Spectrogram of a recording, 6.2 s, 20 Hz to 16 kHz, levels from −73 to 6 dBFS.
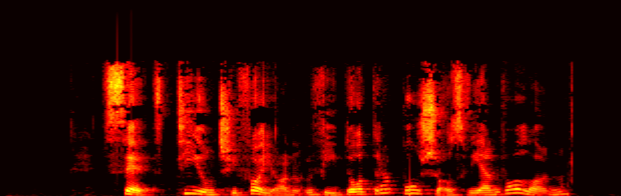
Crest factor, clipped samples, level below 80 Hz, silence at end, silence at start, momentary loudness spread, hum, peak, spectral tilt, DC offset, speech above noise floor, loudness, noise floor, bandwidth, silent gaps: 22 dB; under 0.1%; -60 dBFS; 0.55 s; 1.05 s; 18 LU; none; 0 dBFS; -1.5 dB/octave; under 0.1%; 47 dB; -18 LUFS; -67 dBFS; 11.5 kHz; none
